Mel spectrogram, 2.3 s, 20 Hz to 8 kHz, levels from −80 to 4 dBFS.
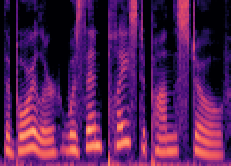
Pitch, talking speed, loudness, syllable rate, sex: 220 Hz, 205 wpm, -18 LUFS, 5.4 syllables/s, female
